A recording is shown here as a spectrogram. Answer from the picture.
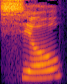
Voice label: "xiu2", pinyin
